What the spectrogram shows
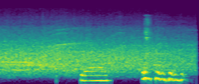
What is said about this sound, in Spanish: Con aplausos,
